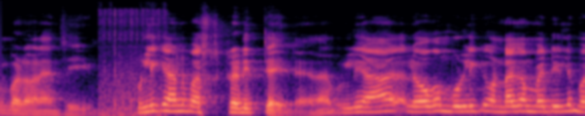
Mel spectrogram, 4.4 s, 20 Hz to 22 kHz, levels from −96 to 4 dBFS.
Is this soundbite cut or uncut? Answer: cut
